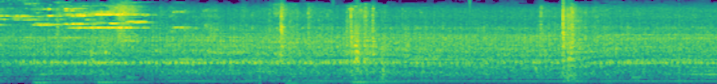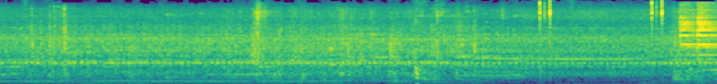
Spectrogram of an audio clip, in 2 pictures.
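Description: Automated side-loader garbage truck running at the curb with a steady whine while its hydraulic arm grabs a wheeled trash cart and lifts it to tip it into the hopper. Scattered knocks and clunks from the arm and cart, with a louder clatter near the end as the cart is tipped.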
